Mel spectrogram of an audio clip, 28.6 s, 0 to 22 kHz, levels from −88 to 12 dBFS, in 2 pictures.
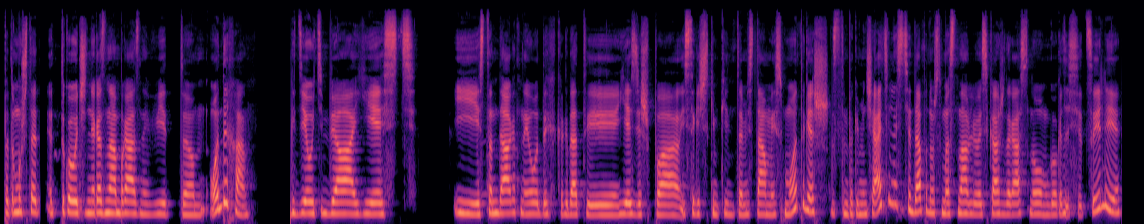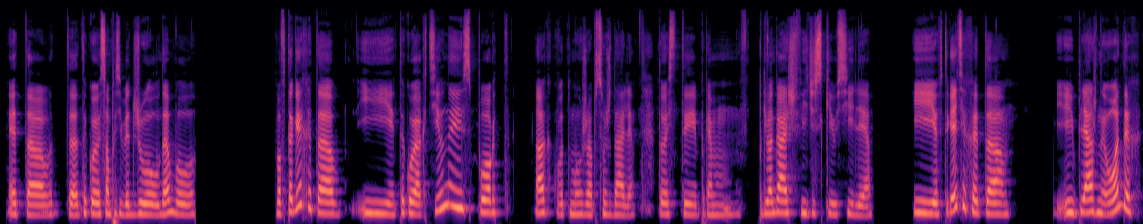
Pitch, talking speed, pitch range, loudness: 200 Hz, 150 wpm, 185-215 Hz, -19 LUFS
